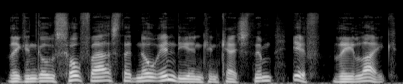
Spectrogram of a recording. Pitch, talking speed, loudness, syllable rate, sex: 145 Hz, 195 wpm, -16 LUFS, 4.2 syllables/s, male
